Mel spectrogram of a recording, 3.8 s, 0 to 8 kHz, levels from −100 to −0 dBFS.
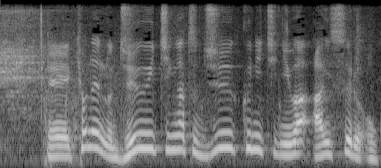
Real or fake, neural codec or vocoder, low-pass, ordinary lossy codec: real; none; 7.2 kHz; none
